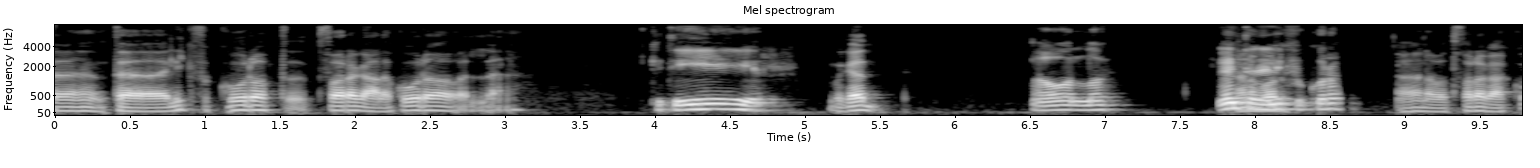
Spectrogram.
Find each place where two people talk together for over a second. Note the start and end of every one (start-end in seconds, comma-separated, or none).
none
